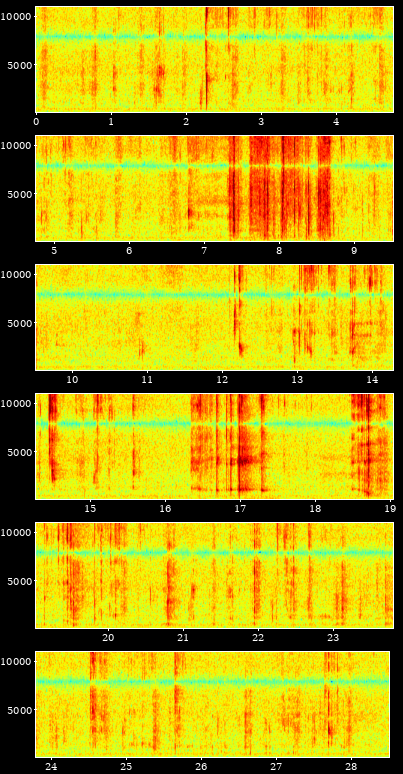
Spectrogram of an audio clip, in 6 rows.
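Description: Close-up chewing of crunchy raw food: scattered crisp crunches, with louder runs of crunching about 8 and 17 seconds in.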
